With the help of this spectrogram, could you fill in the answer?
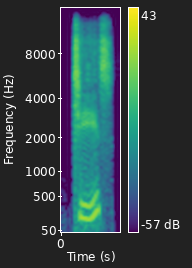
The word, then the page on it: tease: Indian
